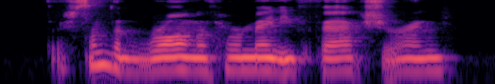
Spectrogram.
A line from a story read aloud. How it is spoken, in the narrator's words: Joe mumbled again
